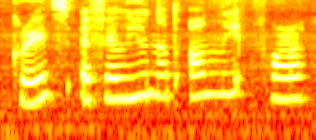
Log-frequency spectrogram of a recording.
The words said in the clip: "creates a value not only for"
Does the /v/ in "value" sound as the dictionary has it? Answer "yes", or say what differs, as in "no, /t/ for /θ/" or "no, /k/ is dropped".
no, /f/ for /v/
